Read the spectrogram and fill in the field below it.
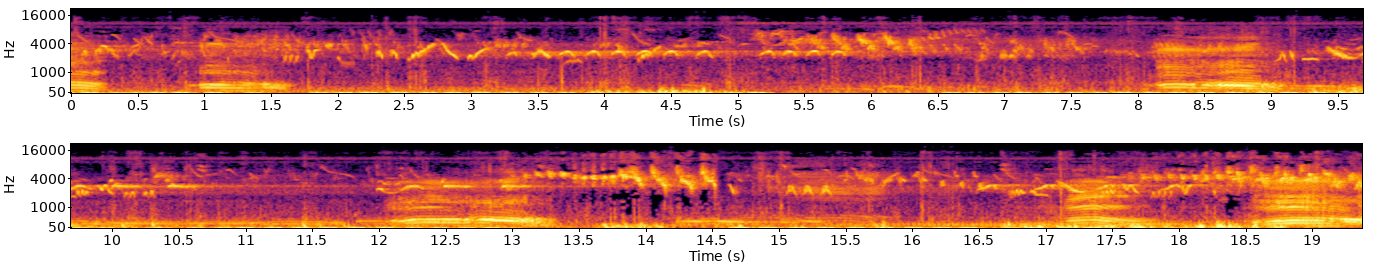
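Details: Tame cattle kept in a spacious farm shed give several drawn-out moos with stacked harmonics, some rising and falling, spread through the recording while small birds chirp and twitter continuously overhead.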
